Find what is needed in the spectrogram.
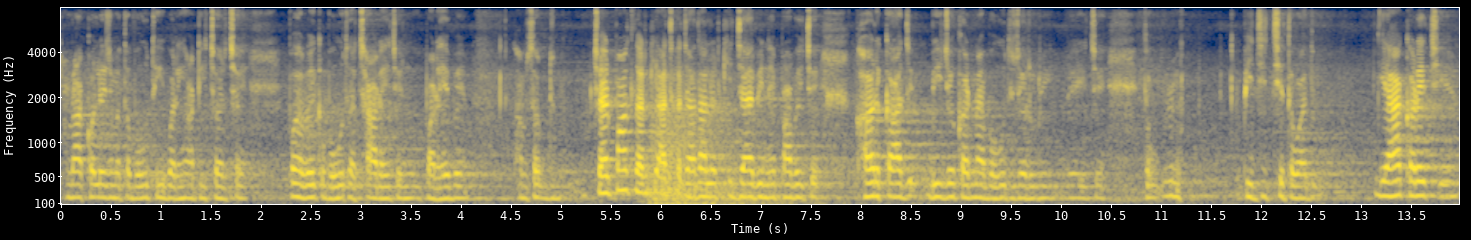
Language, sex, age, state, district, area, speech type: Maithili, female, 30-45, Bihar, Supaul, urban, spontaneous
